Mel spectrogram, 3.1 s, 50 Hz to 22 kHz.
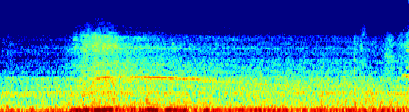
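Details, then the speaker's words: White van idling outdoors in cold weather, about 27–28°F: steady low engine drone with a faint thin whistle that slides and fades; owner suspects an idler pulley or the idle air control valve, both previously faulty and similar-sounding. "Either one of our idler pulleys or the, what's it called? Idle air control. Both of those are screwy on this at one point, and they both make a very similar sound."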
